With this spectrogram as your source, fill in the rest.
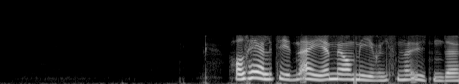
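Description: Packet loss filled with silence occurs twice. Audio went missing in transit and the receiver played nothing in its place. From 1.06 to 1.08 s and again from 3.54 to 3.56 s, just after "øye med", the speech drops out for 20 ms, a gap that fits one lost packet each time. Each hole has abrupt edges, so it comes across as a brief break, heard against the telephone band that stops at 4 kHz.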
